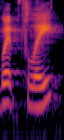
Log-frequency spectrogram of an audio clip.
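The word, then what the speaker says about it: Wipfli: to say it it's whipley um when you read it w-i-p-f-l-i it doesn't always sound the way it looks but but that is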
